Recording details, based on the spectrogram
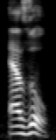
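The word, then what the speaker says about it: azote: তো NH3 এটার নাম উনি দিয়েছিলেন যেটা, সেটা হচ্ছে অ্যাজো, টিটা সাইলেন্ট, টি এর উচ্চারণ হবে না। জাস্ট লাইক তোমরা সুনামি নামের ক্ষেত্রে শুরুতে যেমন একটা টি বলছি আমরা, সুনামি উচ্চারণে টি উচ্চারিত হবে না, তারপর নিউমোনিয়া উচ্চারণে পি উচ্চারণ হয় না, এক্ষেত্রে শেষের যে টিটা আছে এটা উচ্চারণ হবে না, সুতরাং উচ্চারণটা হচ্ছে অ্যাজো।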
